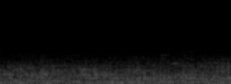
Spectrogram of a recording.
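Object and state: Nothing is struck.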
